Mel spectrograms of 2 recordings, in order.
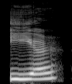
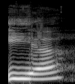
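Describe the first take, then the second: First: American accent, with an R sound at the end. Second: British accent, with no R sound at the end. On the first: "According to American English" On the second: "If you are using the British version"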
